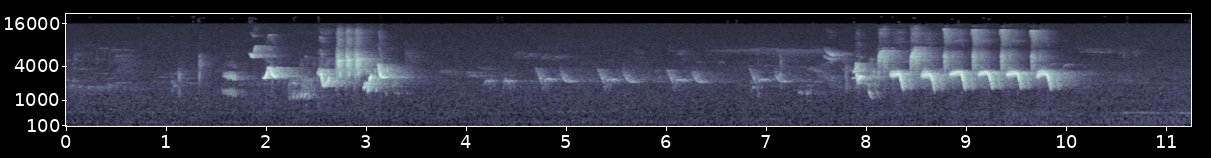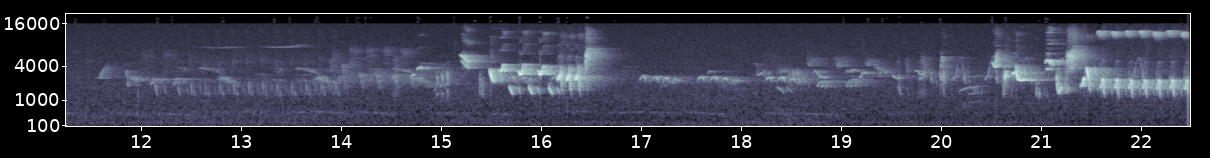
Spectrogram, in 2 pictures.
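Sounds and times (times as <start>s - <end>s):
Common nightingale song: 0.0s - 22.4s.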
